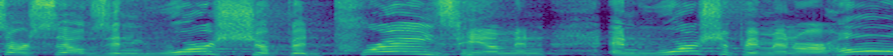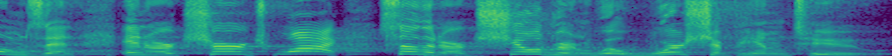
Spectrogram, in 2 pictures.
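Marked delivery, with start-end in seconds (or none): none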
